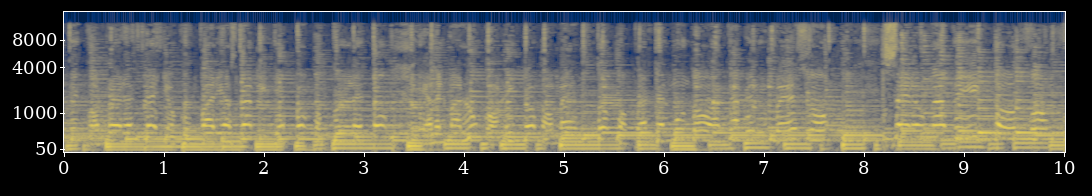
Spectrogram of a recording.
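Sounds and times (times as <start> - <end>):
repeating bass line: 0.0 - 10.0
small plucked string instrument: 0.0 - 10.0.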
